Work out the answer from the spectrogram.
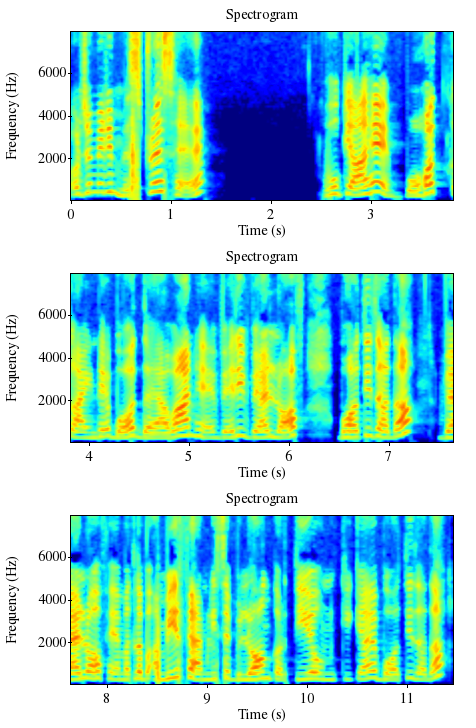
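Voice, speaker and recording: High-voiced woman teacher with a close, dry sound. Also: normal speed, fairly bright tone, dry recording. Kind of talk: explaining a poem line by line in a class lesson.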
